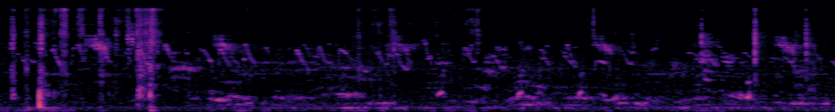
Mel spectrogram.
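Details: Night-time feeding of teetar chicks, many faint short peeps overlapping steadily after a couple of loud knocks at the start, over a low electrical hum.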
